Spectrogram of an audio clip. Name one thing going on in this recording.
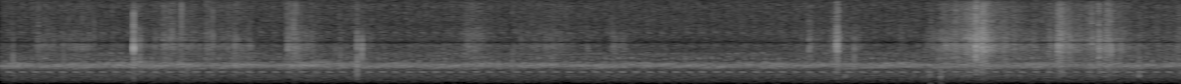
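A large cat rustles and tugs at a carcass on dry leaves.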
